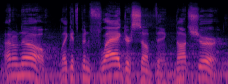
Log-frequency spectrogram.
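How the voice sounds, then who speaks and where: A man playing a lively, boyish space-adventurer leader. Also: mid-range voice, measured pace, over music, natural voice. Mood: curious. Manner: casual, colloquial, expressive. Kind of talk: video game voice acting.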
